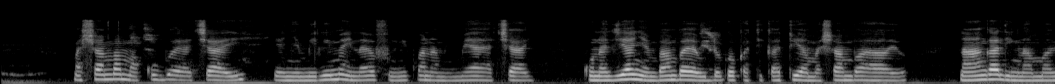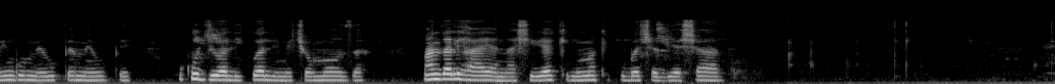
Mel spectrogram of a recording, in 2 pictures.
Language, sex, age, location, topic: Swahili, female, 18-24, Nairobi, agriculture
